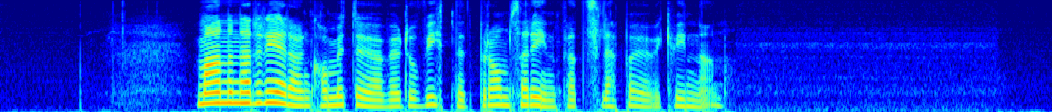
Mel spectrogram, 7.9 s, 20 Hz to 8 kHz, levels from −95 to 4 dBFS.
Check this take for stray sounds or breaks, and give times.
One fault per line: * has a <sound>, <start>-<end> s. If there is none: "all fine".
all fine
